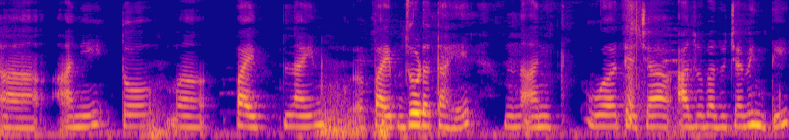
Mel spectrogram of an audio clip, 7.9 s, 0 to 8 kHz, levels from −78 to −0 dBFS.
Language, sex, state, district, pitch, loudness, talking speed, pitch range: Marathi, female, Maharashtra, Pune, 195 Hz, -21 LUFS, 100 wpm, 190-205 Hz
